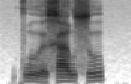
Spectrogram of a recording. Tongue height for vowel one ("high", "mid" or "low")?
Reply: high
